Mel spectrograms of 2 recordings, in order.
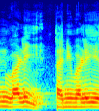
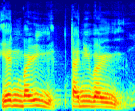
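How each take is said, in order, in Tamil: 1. 'vazhi' என்பது சாதாரண l ஒலியுடன் சொல்லப்படுகிறது. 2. 'vazhi' என்பது retroflex zh ஒலியுடன் சொல்லப்படுகிறது. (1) "என்று சொன்னால் அர்த்தமே மாறிவிட்டது" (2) "என்பதற்கு பதிலாக"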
